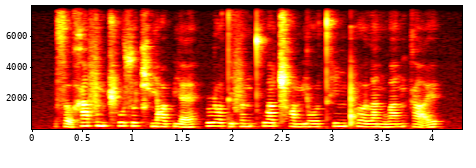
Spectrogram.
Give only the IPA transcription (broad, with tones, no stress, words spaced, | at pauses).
sɤ̰˨˩xä˥fə˥˧n ʈ͡ʂʰu˥˩su˥t͡ɕʰjɑ˧˥ʊ̯pjɛ̰˨˩˦ | ɻɤ˥˩t̪i˩fə˧˥n t̪ʰwä˥ʈ͡ʂʰɑ˨ʊ̯mjo˧˥ʊ̯ t̪ʰi˥ŋpʰɤ˥˧ la˥˩n wa˧˥nka̰˨˩˦ɪ̯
